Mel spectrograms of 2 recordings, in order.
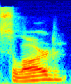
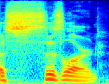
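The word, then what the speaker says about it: Szilard: to pronounce this name I think it's salard s z i l a r d uh sizzlard Sizzler yeah that's Billy probably pronounced it exactly correct and and he heard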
